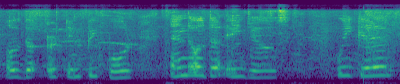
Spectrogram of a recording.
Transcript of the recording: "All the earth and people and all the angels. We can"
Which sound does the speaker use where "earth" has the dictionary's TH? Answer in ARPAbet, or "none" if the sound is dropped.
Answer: T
